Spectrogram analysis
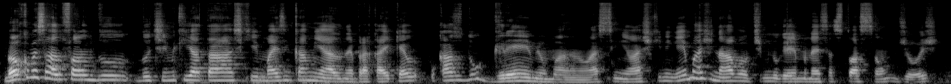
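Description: A man's voice: a little high, lively intonation, fairly quick, few pauses, slight background noise. A man with a Brazilian Portuguese accent hosting a football talk, chatting informally and with plenty of slang, as if among friends. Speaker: football podcast host. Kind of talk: casual chat among friends.

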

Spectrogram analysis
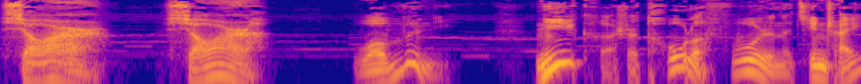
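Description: A quaking old squire who paints horses, voiced by a storyteller, stammering and rushing his words. The voice is a little husky and dry, and it rises and falls widely. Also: fairly low pitch, wildly swooping pitch, dry recording, soft background music, pitched below the performer's own voice, exaggerated voice. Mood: pleading. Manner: stammering and trembling. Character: frightened old male painter, a wealthy squire.

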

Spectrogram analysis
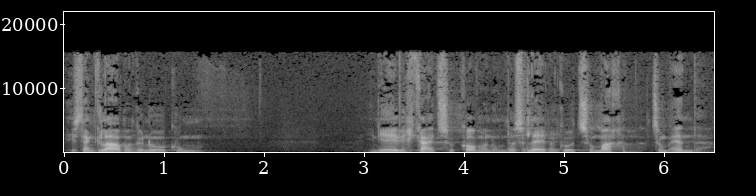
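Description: A man from the Netherlands, preaching a sermon in German, slow and deliberate, with phrases that often drop to a soft low ending. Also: fairly even intonation. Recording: long hall reverb.

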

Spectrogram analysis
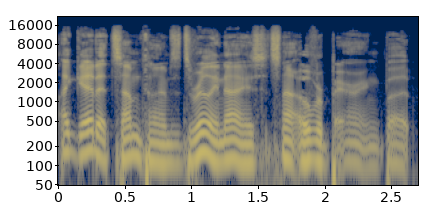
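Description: A man's voice: mid-range voice, fast talker, a little mellow, no room sound, studio quality. A man in his twenties from Florida, hosting a solo podcast in rambling, self-mocking casual chat from his home by a marina. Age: 20s. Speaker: podcast host.

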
